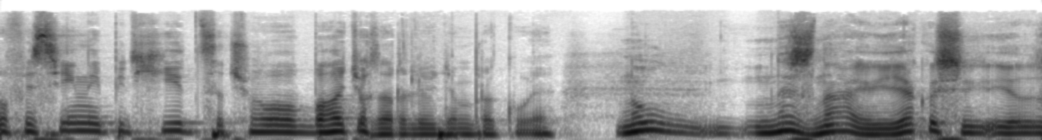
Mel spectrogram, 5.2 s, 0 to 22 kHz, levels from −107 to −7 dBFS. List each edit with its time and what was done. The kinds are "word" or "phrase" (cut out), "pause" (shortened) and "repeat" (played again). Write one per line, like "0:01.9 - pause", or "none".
0:01.1 - word
0:01.8 - word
